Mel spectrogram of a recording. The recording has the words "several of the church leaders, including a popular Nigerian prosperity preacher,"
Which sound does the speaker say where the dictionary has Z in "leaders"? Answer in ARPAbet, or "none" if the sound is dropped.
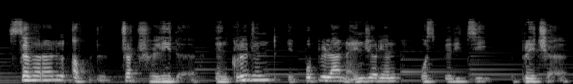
none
